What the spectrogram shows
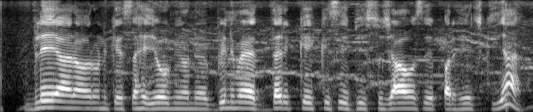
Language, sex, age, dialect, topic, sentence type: Hindi, male, 25-30, Awadhi Bundeli, banking, statement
